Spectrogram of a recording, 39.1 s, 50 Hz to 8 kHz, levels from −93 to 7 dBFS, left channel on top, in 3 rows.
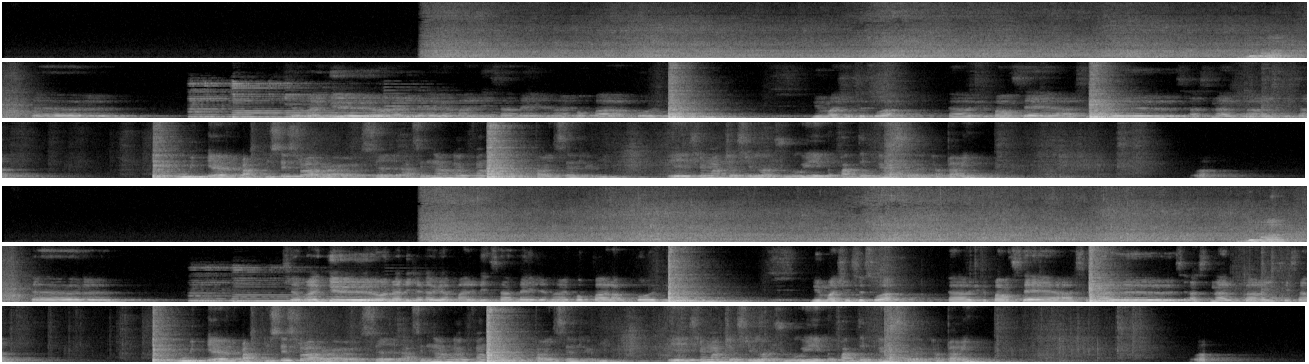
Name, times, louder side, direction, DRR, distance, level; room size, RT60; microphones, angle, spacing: sound 1, 4.2-13.2, right 2 dB, 80° right, 0.9 m, -36 dB
voice 1, 12.3-12.9 13.3-14.2 15.9-20.3 20.8-22.0 22.5-26.2 38.0-38.1, right 4 dB, 60° right, 8 dB, 0.3 m, -27 dB
sound 2, 14.9-20.7, right 1 dB, 75° left, 0.6 m, -38 dB
sound 3, 19.5-20.1 20.6-20.7 21.2-22.9 23.3-23.5 23.8-24.2 25.3-27.9 28.2-28.3 28.6-30.4 30.7-31.4 31.9-35.2 35.5-37.5, equal, 35° right, 0.9 m, -31 dB
voice 2, 27.8-32.3 32.7-35.9, equal, 10° right, 3 dB, 0.6 m, -28 dB
8.8 x 4.5 x 3.3 m, 1.4 s
head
